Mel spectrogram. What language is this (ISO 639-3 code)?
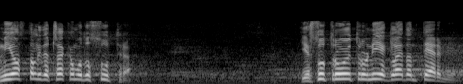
srp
